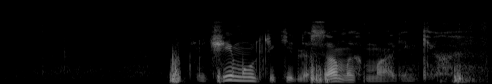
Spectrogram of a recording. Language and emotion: Russian, positive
